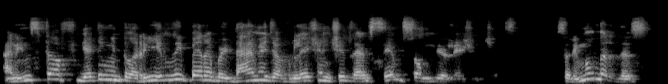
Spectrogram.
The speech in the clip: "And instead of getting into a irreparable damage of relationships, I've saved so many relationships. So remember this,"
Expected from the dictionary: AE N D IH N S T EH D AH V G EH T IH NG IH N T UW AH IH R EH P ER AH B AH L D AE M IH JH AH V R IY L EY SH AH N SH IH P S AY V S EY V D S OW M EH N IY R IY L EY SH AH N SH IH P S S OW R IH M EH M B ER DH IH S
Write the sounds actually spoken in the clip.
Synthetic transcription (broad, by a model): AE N D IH N S T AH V G EH T IH NG IH N T UW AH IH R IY P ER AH B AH L D AE M IH JH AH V R IY L EY SH AH N SH IH P S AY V S EY V D S OW M EH N IY R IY L EY SH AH N SH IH P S S OW R IH M EH M B ER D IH S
